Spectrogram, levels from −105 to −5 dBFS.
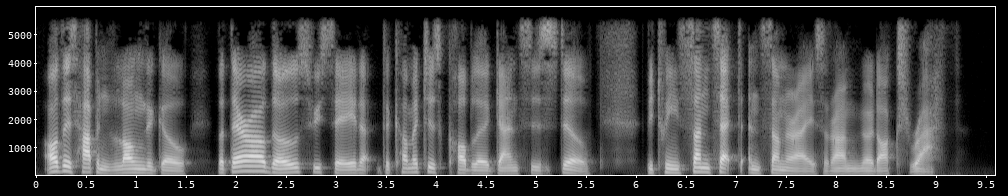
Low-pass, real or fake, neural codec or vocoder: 5.4 kHz; fake; codec, 24 kHz, 0.9 kbps, WavTokenizer, large speech release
